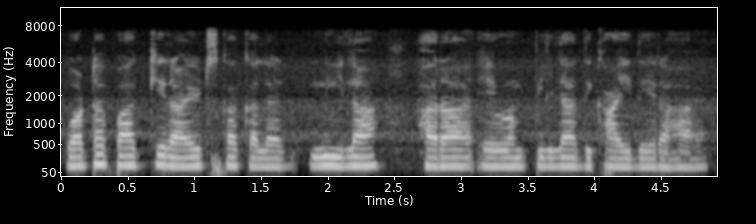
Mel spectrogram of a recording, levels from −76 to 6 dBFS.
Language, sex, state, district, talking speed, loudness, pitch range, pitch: Hindi, male, Uttar Pradesh, Lalitpur, 170 wpm, -15 LUFS, 125-135 Hz, 130 Hz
